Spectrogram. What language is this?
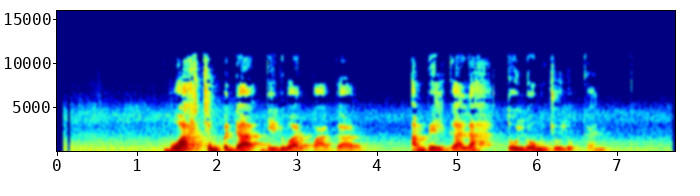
Malay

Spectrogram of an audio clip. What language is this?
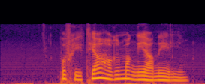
Norwegian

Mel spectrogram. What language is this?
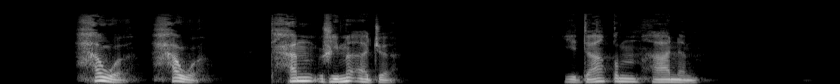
Kabardian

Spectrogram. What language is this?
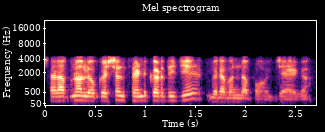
Urdu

